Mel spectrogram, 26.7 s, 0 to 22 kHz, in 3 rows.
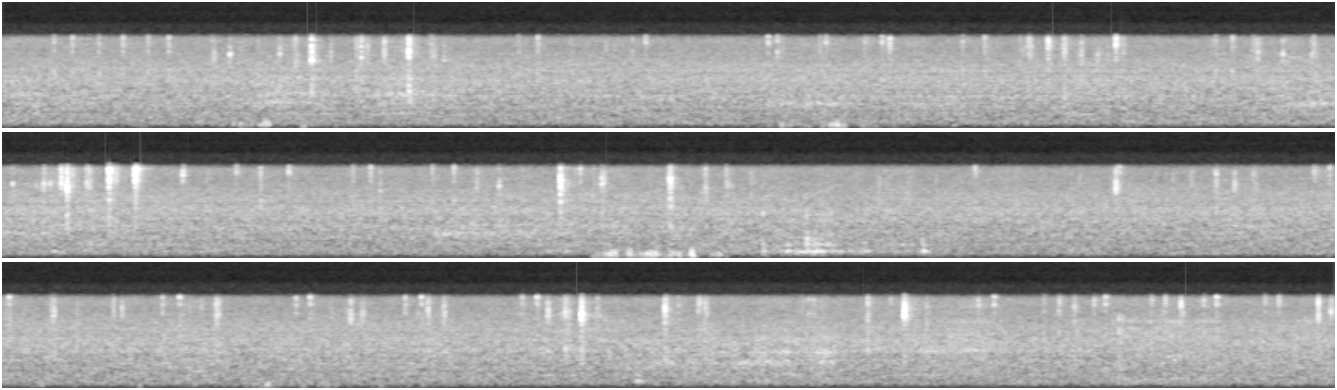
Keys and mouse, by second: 1.9 s, 2.8 z, 5.4 z, 9.2 s, 13.6 z, 14.8 c, 17.2 e, 18.0 r, 19.2 e, 20.2 r, 20.6 g, 21.7 z, 23.9 g, 25.6 g.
